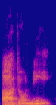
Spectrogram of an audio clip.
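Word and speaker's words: אֲדֹנִי: and here you've got this hi so it's pronounced adoni but if you're pronouncing when you're talking to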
